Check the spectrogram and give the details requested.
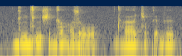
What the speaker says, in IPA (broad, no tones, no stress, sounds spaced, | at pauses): ɡʲ œ ɲ dʲ o̰ ɲ ʃ ɛ ɡʲ ɔ ɦ ɔ̰ z o̰ | dʱ ɐː c o k ɛ̰ b ʏ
